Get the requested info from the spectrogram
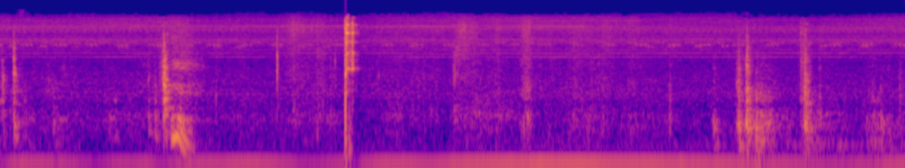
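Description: Crickets chirping over a steady low hum, broken by a few sharp clicks and knocks, two of them near the start and a cluster near the end.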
